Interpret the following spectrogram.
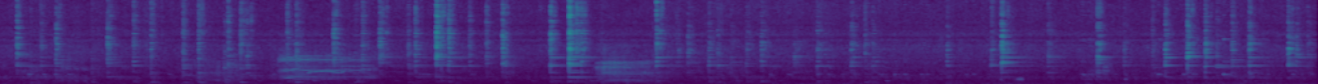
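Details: Herd of sheep grazing in the Făgăraș Mountains, Romania: two wavering harmonic bleats around three and six seconds stand out among constant clinking bells and clicks across the whole recording.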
